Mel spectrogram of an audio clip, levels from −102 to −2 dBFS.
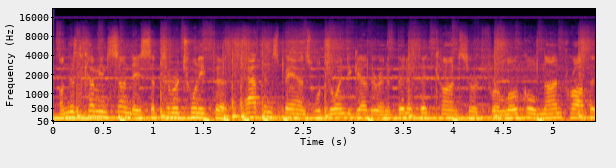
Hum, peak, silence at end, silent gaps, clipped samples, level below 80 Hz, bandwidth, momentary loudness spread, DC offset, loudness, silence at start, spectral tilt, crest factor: none; 0 dBFS; 0 s; none; under 0.1%; -24 dBFS; 10 kHz; 3 LU; 0.2%; -15 LUFS; 0 s; -7 dB/octave; 14 dB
